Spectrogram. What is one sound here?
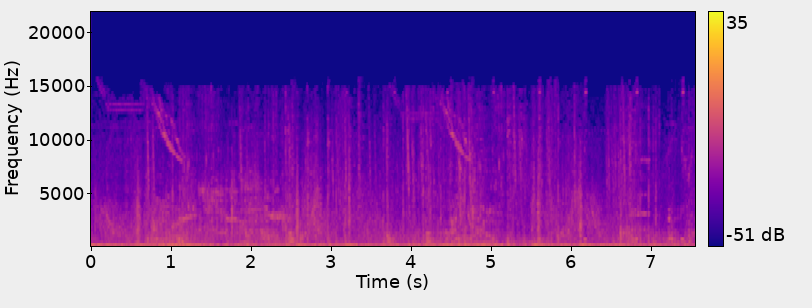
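A heavy robot stomps and clanks.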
